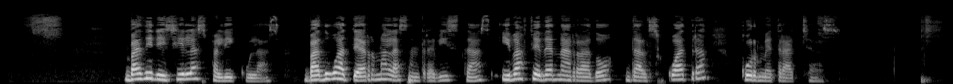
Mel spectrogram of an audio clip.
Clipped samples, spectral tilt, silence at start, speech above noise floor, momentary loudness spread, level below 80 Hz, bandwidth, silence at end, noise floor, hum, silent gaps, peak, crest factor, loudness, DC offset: under 0.1%; -5 dB/octave; 0.3 s; 48 dB; 21 LU; -66 dBFS; 11 kHz; 0.25 s; -68 dBFS; none; none; -2 dBFS; 20 dB; -21 LUFS; under 0.1%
